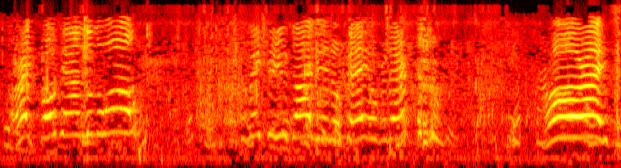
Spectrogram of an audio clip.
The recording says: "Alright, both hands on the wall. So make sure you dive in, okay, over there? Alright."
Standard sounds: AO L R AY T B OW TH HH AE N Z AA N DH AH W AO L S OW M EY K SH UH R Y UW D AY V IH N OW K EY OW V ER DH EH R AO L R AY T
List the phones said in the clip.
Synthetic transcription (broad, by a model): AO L R AY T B OW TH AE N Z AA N DH AH W AO L S OW M EY K SH UH R Y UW D AY V IH N OW K EY OW V ER DH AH R AO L R AY T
